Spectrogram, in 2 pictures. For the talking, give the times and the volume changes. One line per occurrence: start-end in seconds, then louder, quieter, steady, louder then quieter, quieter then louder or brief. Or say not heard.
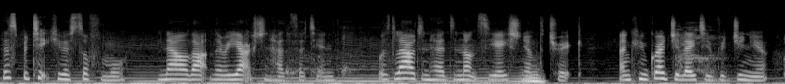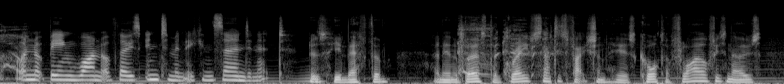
0.0-15.6 steady.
